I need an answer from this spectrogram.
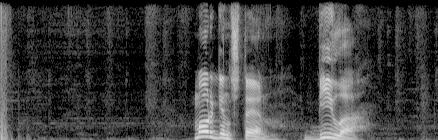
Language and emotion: Russian, positive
